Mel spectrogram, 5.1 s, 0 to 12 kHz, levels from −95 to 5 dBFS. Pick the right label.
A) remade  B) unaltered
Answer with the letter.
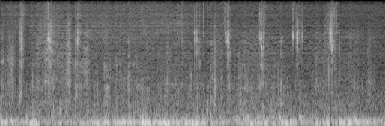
A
